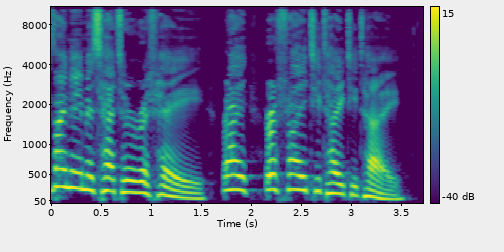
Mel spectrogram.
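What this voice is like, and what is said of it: Put-on Irish accent. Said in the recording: “Do an Irish accent. ... An Irish accent.”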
